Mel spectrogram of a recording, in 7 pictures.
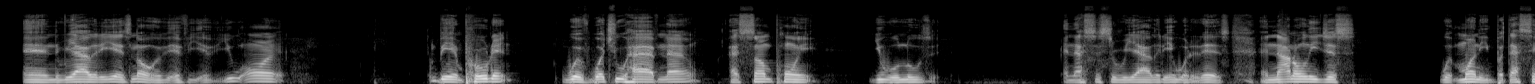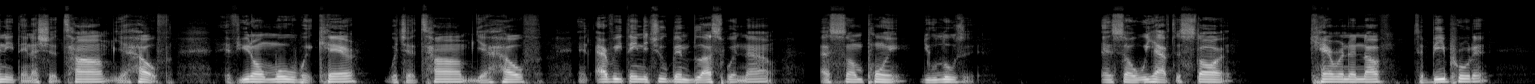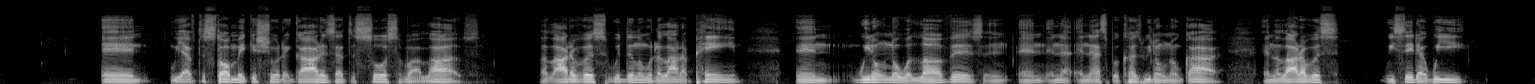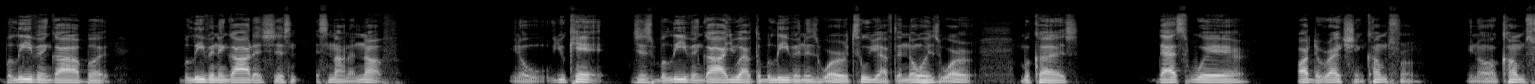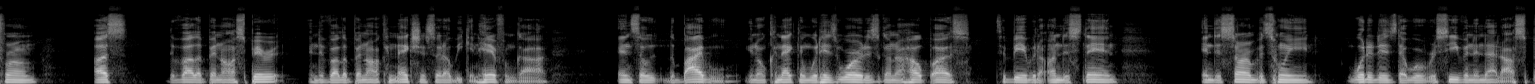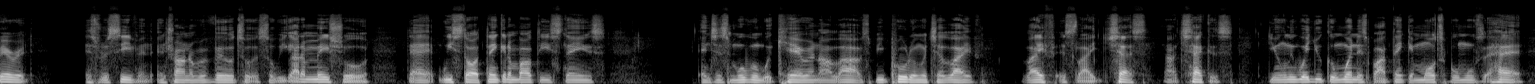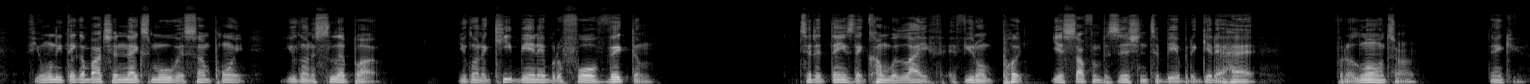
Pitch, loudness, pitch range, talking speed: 105 Hz, -19 LUFS, 100-115 Hz, 185 wpm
